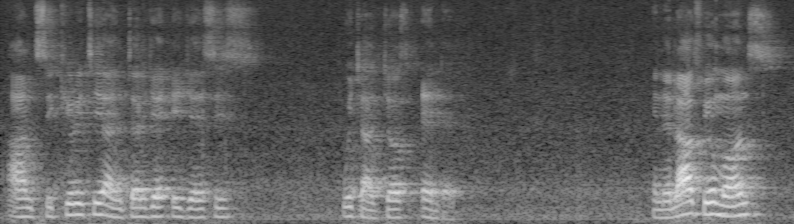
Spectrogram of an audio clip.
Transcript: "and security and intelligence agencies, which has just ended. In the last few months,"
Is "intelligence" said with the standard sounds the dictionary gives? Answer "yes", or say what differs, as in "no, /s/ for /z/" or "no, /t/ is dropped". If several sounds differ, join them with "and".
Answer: no, /s/ is dropped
